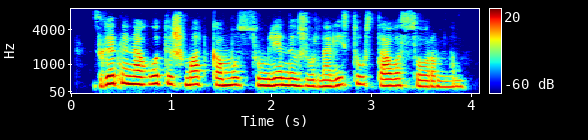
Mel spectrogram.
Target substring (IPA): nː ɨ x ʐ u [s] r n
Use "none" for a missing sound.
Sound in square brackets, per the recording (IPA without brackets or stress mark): none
